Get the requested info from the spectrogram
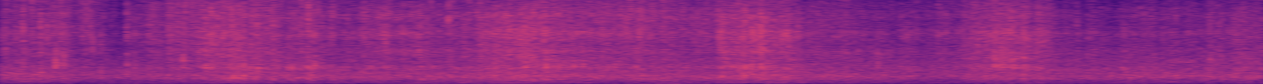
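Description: Steady traffic noise of a city street, heard as an even rumble and hiss.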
